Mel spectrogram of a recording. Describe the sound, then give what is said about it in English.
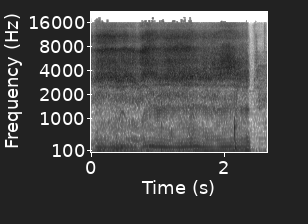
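A voice imitates a buzzing sound, a steady, loud, low-pitched droning hum held for over two seconds before stopping abruptly. “I start making a buzzing sound. It's a very strange sound.”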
